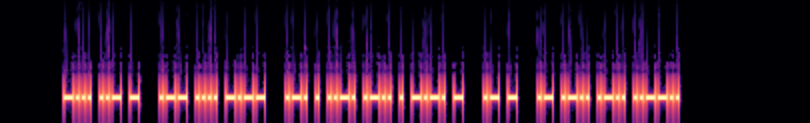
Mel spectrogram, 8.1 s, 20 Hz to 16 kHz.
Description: Morse code, heard as a keyed tone, about 40 wpm, 700 Hz. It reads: BUT WHY REFLECT AT ALL?
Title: Sentences from Top 1500 Words 40wpm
